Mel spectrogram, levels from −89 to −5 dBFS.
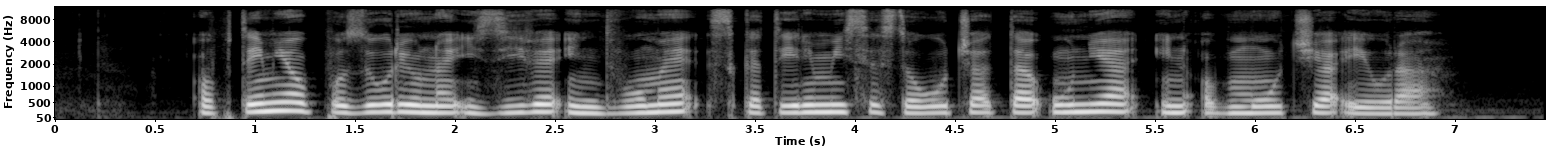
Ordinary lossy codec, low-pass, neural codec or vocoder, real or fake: none; 10.8 kHz; none; real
